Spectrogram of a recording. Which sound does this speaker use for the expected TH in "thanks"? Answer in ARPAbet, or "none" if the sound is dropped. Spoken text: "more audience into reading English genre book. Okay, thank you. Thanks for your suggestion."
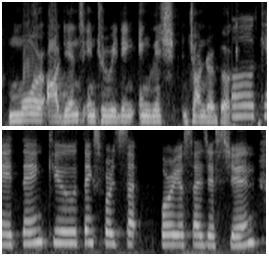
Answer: T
